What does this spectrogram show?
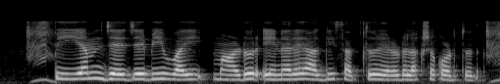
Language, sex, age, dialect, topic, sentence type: Kannada, female, 18-24, Northeastern, banking, statement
